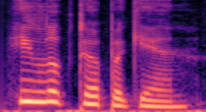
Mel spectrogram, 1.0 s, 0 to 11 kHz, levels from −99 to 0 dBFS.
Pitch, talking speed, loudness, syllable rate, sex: 225 Hz, 235 wpm, -15 LUFS, 6.7 syllables/s, female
